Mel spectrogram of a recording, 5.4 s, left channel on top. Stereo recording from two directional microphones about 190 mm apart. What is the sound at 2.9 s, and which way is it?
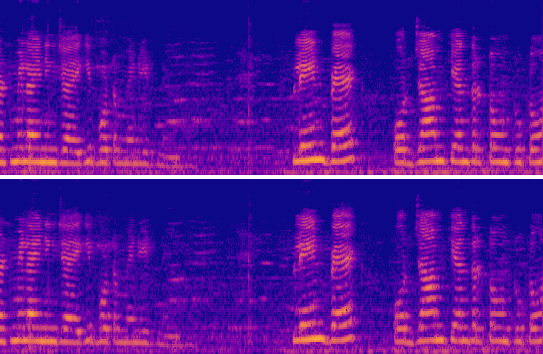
A woman's voice, 5° right (ahead or behind).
